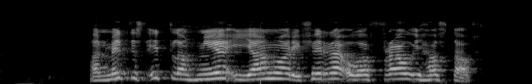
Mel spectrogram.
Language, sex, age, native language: Icelandic, female, 50-59, Icelandic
